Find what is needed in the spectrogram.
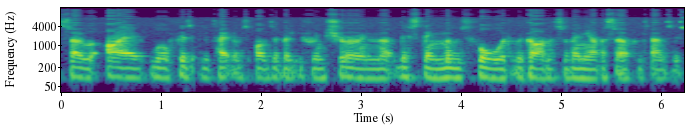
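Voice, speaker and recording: In a British accent, a man talks at a very fast pace with hardly any pauses, his very deep, low voice monotone and flat. Noticeable background noise runs underneath. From UK. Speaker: musician. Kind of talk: interview. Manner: halting.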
